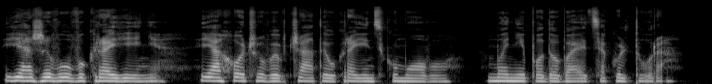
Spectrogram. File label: Everyday Reading Slow, Ukrainian pronunciation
